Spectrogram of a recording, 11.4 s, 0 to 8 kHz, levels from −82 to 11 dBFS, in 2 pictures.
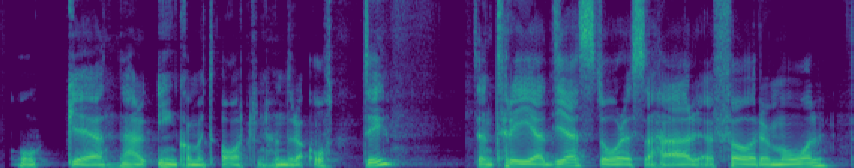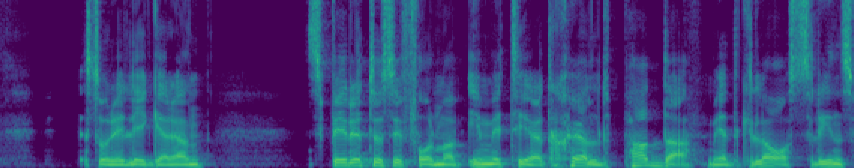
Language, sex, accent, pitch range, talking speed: Swedish, male, native, 105-145 Hz, 135 wpm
